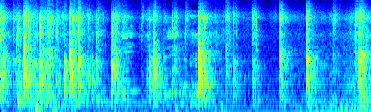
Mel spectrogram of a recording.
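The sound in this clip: An audience claps to welcome a speaker at an alcoholics' recovery meeting, with sparse, distinct claps coming briskly and irregularly throughout.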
